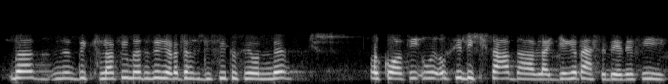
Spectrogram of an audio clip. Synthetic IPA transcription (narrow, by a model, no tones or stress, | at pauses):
bəsd̪ɪkʰlaːpʰiːmɛ̃ːt̪̬ʊs̬ẽːd͡ʒeːɽaːd̪əsɡiːsiːt̪ʊsẽːɦõːnd̪eː | oːɾkɔːfiːʊsiːd̪iːkʰɪ̥saːb̚d̪aːʋlaːɡiːeːɡeːpɛːseːd̪eːneːpʰiː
